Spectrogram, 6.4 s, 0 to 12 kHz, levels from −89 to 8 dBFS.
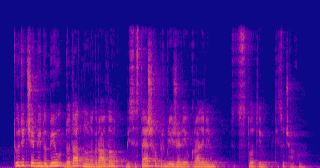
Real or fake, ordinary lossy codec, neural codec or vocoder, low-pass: real; none; none; 9.9 kHz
